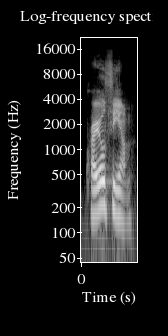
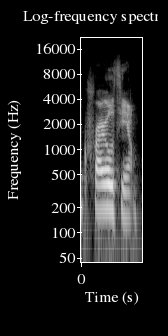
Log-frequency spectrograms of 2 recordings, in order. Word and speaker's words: cryotheum: I needed some cium I think it's pronounced cryotheum yeah gelled cryotheum so uh I was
